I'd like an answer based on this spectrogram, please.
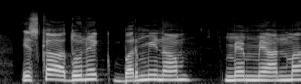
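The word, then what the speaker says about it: Myanmar: सी भाषा बर्मी भाषा बर्मी भाषा में रा का उच्चारण या किया जाता है अतः सही उच्चारण म्या है और इसका पुराना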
